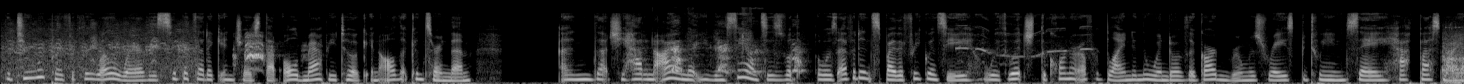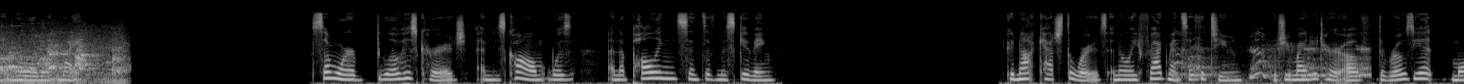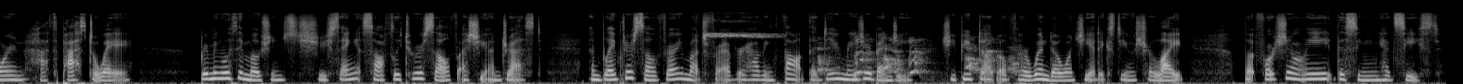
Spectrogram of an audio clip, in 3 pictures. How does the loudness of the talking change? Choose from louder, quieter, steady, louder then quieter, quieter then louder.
steady.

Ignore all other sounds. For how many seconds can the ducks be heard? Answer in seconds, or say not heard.
3 s.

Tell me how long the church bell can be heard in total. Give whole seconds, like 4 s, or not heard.
not heard.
